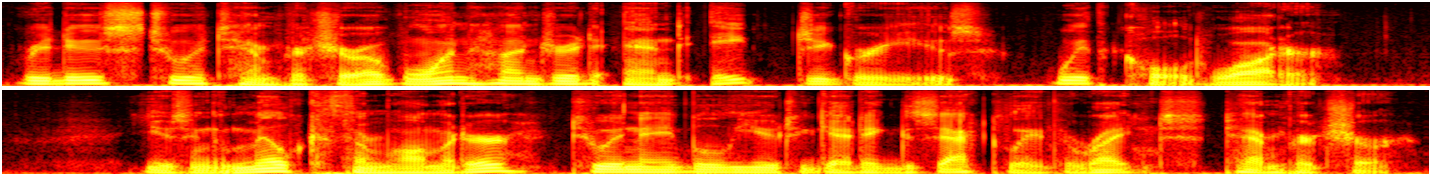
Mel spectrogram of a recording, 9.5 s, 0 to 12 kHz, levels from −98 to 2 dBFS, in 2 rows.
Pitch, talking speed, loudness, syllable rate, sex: 95 Hz, 165 wpm, -18 LUFS, 6.0 syllables/s, male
